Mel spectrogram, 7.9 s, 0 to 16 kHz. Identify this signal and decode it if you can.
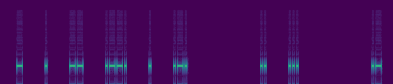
Morse code, heard as a keyed tone, about 32 wpm, spaced as for 15 wpm, 800 Hz. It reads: TEMPER IS A
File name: Quotes Spaced / Quotes Spaced-mp3s / Temper sp @30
